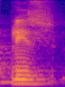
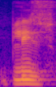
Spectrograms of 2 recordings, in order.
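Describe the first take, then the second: The two takes are said the same way.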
